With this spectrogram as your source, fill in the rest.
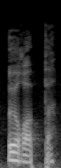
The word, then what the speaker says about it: Europe: Remember this final E, it's not really present. It only gives you the possibility to pronounce this P, PP at the end, okay? Europe.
